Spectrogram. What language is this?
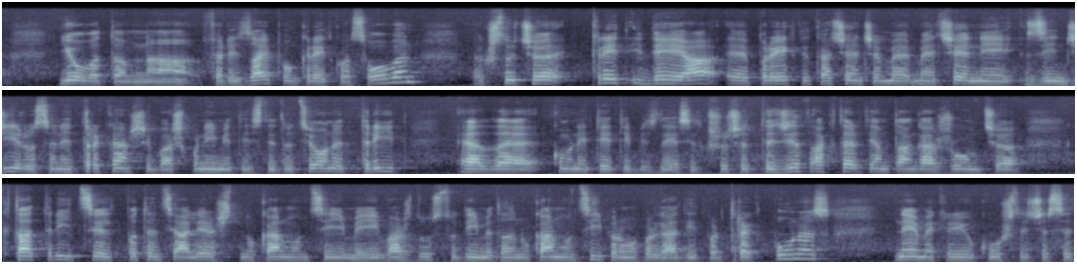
Romanian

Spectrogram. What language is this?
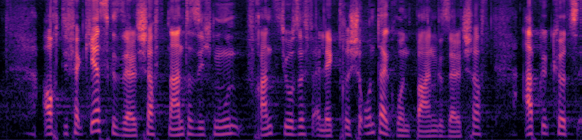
German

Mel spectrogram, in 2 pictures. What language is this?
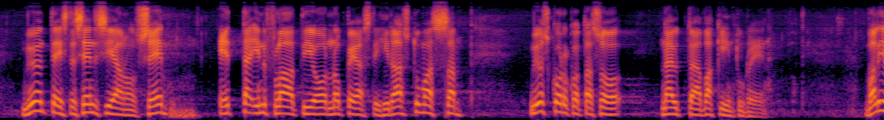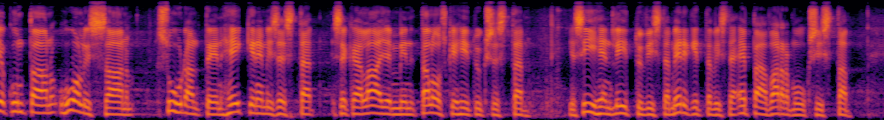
Finnish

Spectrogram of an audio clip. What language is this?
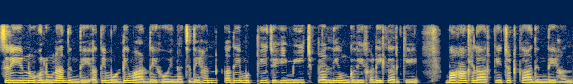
Punjabi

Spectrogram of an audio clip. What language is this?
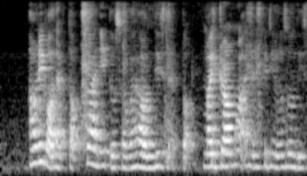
English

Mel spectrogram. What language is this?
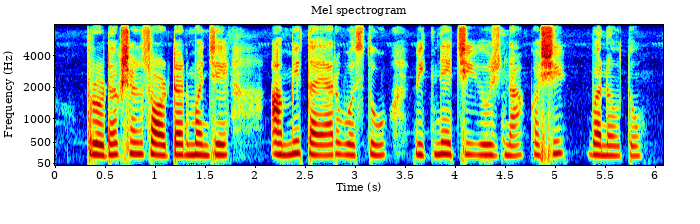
Marathi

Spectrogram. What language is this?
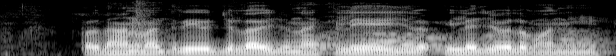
Bhojpuri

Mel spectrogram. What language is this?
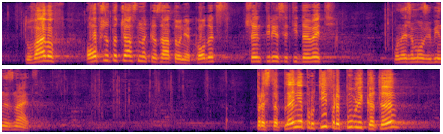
Bulgarian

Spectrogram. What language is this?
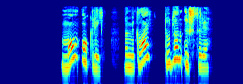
Mari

